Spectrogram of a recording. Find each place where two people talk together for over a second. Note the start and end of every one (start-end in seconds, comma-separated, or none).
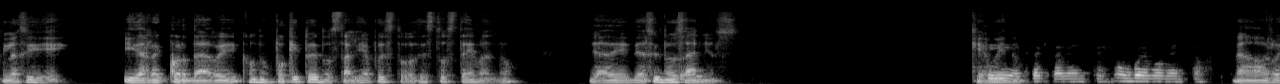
none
